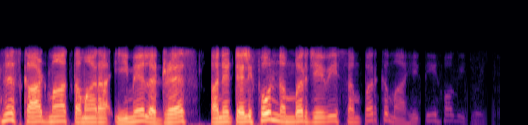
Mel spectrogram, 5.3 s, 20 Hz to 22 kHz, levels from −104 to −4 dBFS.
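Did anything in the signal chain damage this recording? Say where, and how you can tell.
Yes. At the codec stage, the speech sounds muffled and hoarse throughout with nothing above 4.5 kHz. That's likely Opus compression in narrowband SILK mode at around 16 kbps.

The fade-out from about 3 s shows truncation distortion. It turns gritty from 3.08 s and is worst from 4.07 to 5.29 s, which fits an undithered 12-bit gain stage stepping the waveform.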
